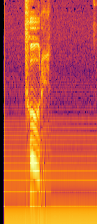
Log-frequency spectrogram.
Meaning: 1. money 2. coin 3. a coin of inferior value
- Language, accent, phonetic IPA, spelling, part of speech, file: Persian, Iran, [pʰuːl̥], پول, noun, Fa-پول.ogg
